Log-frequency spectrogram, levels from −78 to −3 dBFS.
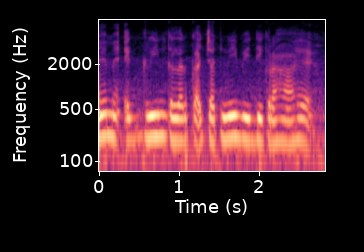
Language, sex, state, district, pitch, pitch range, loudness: Hindi, female, Arunachal Pradesh, Papum Pare, 190 Hz, 180-205 Hz, -13 LUFS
